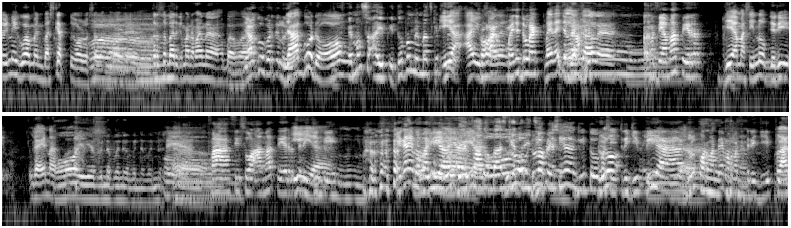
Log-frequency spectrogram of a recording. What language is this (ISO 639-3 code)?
ind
